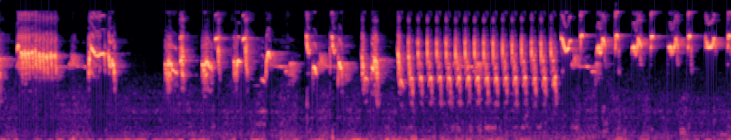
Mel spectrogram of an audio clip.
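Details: Long-tailed shrike song as a lure to make shrikes sing: harsh buzzy notes and mixed chirps, then a long fast rattling series of clicks, ending in thin high whistles.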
